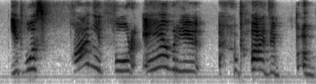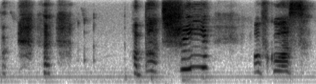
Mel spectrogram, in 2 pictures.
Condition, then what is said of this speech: Stuttering. I still stutter, but still I can talk fluently in many, or I seem fluent to me, I was afraid that people may react to me like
